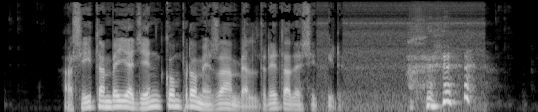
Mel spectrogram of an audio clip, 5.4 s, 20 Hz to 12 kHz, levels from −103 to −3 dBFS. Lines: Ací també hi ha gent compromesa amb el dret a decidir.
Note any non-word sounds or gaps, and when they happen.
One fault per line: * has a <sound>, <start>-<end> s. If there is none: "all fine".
* has a dropout, 3.2-3.3 s
* has a laugh, 4.1-4.8 s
